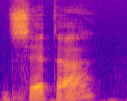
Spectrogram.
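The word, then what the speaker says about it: ζῆτα: Algunos enseñan el sonido del nombre de esta letra con la vocal breve, zeta, pero yo lo he aprendido con la vocal larga, zeta.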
